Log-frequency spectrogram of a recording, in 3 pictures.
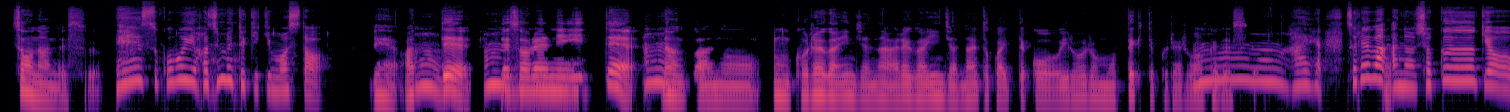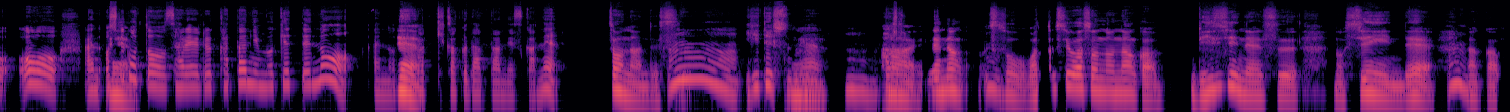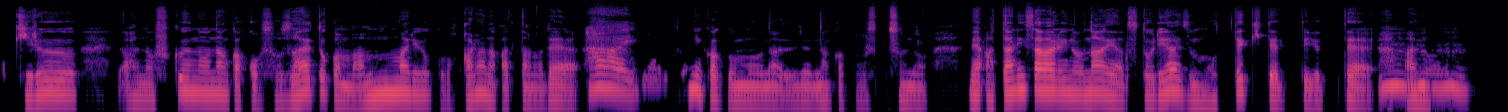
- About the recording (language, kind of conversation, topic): Japanese, podcast, 仕事や環境の変化で服装を変えた経験はありますか？
- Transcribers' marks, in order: other background noise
